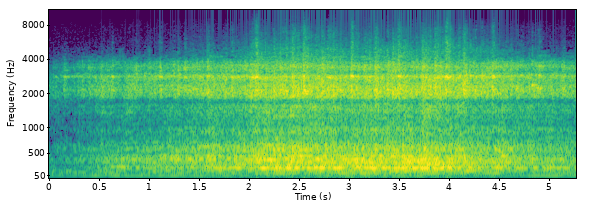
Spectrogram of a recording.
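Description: A moving train rumbles steadily, swelling louder midway, with a faint rhythmic clatter of wheels over the tracks beneath a broad hiss. No voices are heard.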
